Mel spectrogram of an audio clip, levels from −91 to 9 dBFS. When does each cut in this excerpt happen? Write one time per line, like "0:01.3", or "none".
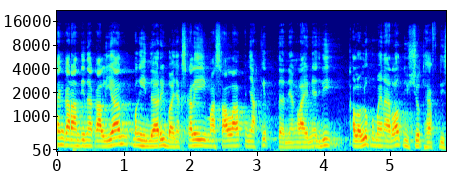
none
